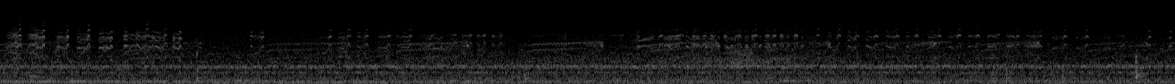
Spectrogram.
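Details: A nesting pair of crowned lapwings give bursts of harsh, high, rapidly repeated alarm notes while chasing and mobbing a pied crow near their nest, over a steady hum and background noise.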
